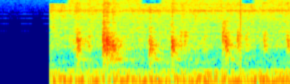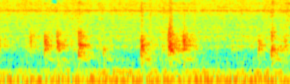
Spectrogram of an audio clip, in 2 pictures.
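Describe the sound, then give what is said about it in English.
An old water heater groans as it warms up, with a steady, throbbing low rumble while irregular creaks and ticks pop up over it for several seconds, with no voices. “Is your water heater making that noise again? You know, the way it groans and creaks when it warms up.”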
